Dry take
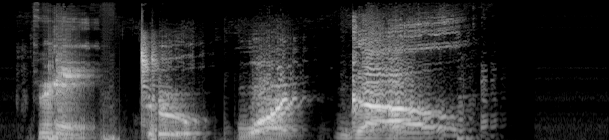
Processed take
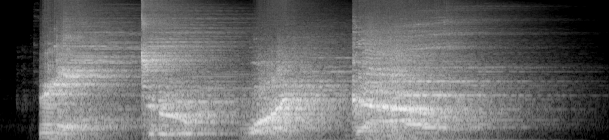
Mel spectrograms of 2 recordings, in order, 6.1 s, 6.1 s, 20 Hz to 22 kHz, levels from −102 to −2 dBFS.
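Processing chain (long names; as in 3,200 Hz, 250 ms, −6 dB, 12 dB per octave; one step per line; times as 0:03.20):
three-way crossover with the lows and the highs turned down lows −18 dB, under 240 Hz, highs −14 dB, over 5,800 Hz
leveller curve on the samples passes 3
reverb with rising layers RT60 1.5 s, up +7 semitones, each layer −8 dB, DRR 0.5 dB
level −1 dB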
